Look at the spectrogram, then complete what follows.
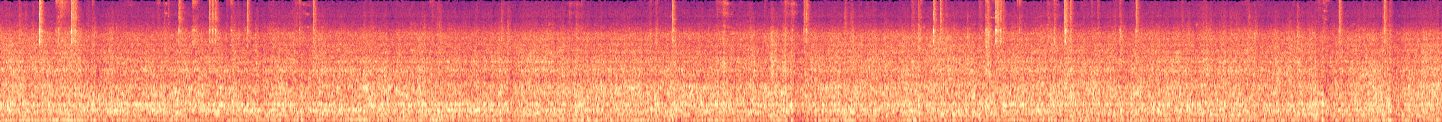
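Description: Passenger train running along the line, heard from its rear: a steady rolling rumble of wheels on rail, with scattered light clicks over the track.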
